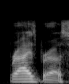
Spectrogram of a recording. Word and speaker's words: Riseborough: Andrea Riseborough, I think that's how you say her name. – Andrea Riseborough. – Riseborough, sorry.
